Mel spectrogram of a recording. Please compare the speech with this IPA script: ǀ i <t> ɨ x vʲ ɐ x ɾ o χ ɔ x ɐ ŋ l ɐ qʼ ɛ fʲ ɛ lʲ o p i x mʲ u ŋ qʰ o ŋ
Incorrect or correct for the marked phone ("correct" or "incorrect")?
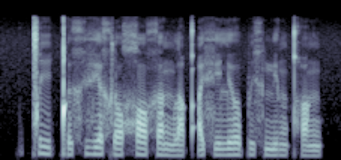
incorrect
